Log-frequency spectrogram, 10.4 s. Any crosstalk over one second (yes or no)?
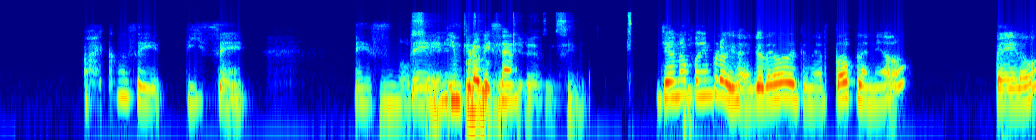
yes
